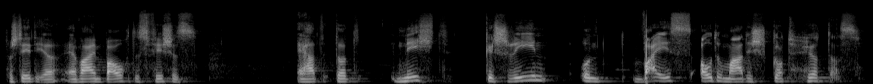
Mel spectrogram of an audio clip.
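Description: A man preaching a sermon in a conversational way, asking listeners direct questions and dropping low and slow for emphasis. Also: fairly bright tone.

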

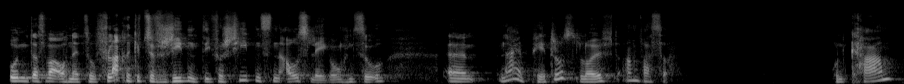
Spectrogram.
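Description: A man from Germany preaching a sermon in a lively way, often turning to ask his listeners questions. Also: on the high side, husky. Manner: animated, asks the listeners questions.

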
